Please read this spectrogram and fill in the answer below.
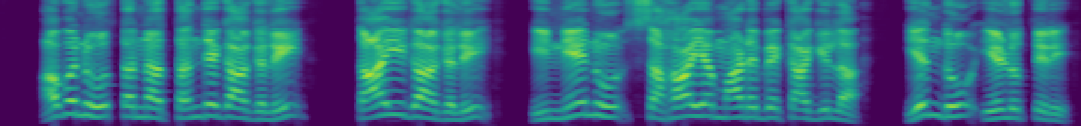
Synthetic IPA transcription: ɐʋɐnut̪ɐnːɐt̪ɐnd̪ɛɡaːɡɐli | t̪aːjiɡaːɡɐli | inːeːnusɐɦaːjɐmaːɽɐbeːkaːɡilːɐ | e̞nd̪ue̞ːɭut̪ːiɾi

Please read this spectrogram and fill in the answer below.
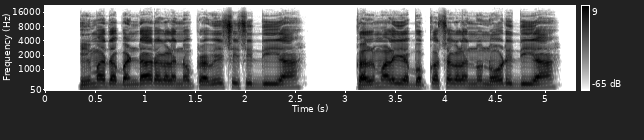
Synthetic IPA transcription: ɦimːɐd̪ɐbɐɳɖaːɾɐɡɐɭɐnːupɾɐʋeːʃisid̪ːijɐ | kɐlmɐɭɛjɐbɔkːɐsɐɡɐɭɐnːuno̞ːɽid̪ːijɐ

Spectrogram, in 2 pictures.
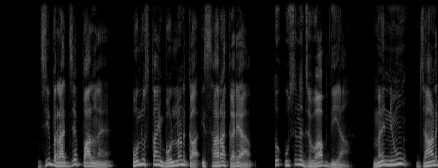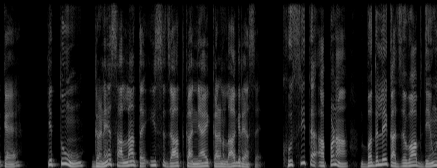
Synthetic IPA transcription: d͡ʒɪbɾaːd͡ʒjəpaːlnɛ | pɔːlʊst̪ãːĩboːləɽ̃kaʔɪsaːɾakɐɾja | t̪oʔʊsnɛd͡ʒɐʋaːbd̪ɪja̰ | mɛ̃njũd͡ʒaːɽ̃kɛ | ket̪ũɡʱɐɽ̃esaːlãt̪ɛʔɪsd͡ʒaːt̪kanjaːjkɐɾəɽ̃laːɡɾejasɛ̰ | kʰʊsit̪ɛʔɐpɽ̃a | bɐd̪lekad͡ʒɐʋaːbd̪eːũ

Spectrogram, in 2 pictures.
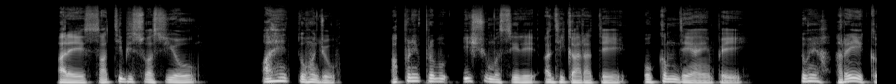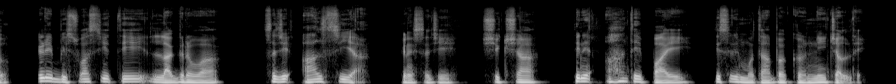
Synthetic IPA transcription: ɐɾesaːt̪ʰiʋɪswaːsijo | aɦẽt̪ʊ̃ɦãd͡ʒo | aːpɽ̃epɾɐbujiːʃumɐsiːɾeʔɐd̪ʱɪkaːɾãt̪eɦʊkəmd̪eã̰ːẽpeḭ | t̪ʊ̃ɦẽhɐɾeːk | d͡ʒeːɽeʋɪswaːsiet̪elɐɡɾɐʋa | sɐd͡ʒeaːlsija̰ | kɐnesɐd͡ʒe | ʃɪkʃa | t̪ɪnẽɐɦãt̪epaːi | t̪ɪsɾemʊt̪aːbəknĩt͡ʃɐld̪eː

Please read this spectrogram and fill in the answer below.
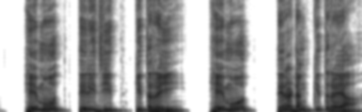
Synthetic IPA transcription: ɦemɔːt̪̚ːeːɾid͡ʒiːt̪̚kɪt̪ɾɐi | ɦemɔːt̪̚ː | eːɾaɖɐ̃ŋɡkɪt̪ɾɐja̰

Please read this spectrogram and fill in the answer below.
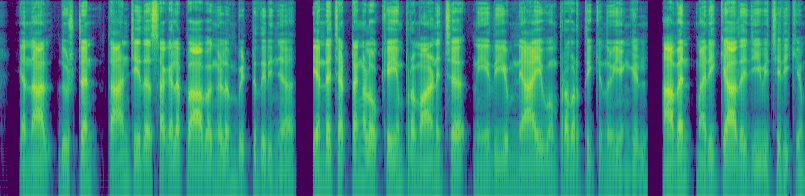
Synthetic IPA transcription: e̞nːaːld̪uʂʈɐnt̪aːnt͡ɕe̞jt̪ɐsɐɣɐlɐbaːbɐŋːɐɭumʋiʈːut̪iɾiɲːɨ | e̞nde̞t͡ɕeʈːɐŋːɐɭo̞kːejumprɐmaːɳit͡ɕːɨniːðijumnjaːjɐʋumprɐʋɐrt̪ikʲːunːuje̞ŋɡilɐʋɐnmɐɾikʲːaːðe̞d͡ʑiːʋit͡ɕːiɾikʲːum

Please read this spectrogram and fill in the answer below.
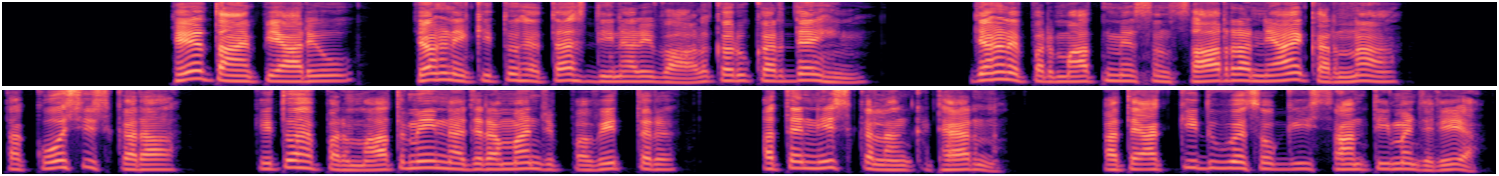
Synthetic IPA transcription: pʰeːɾt̪ãːjẽpjaːɾeo | d͡ʒɛːɦɽ̃ɛk̬it̪ʊɦɛt̪ɛːs̬d̪ɪnaɾibʱaːɭkɐɾukɐɾd̪ɛɦɪn | d͡ʒɛːɽ̃ɛ̃pɐɾmaːt̪mɛ̃sɐ̃nsaːɾːanjaːjkɐɾna | t̪akoːsɪskɐɾa | kit̪ʊɦɛpɐɾmaːt̪mɛ̃inɐd͡ʒɾamɐ̃nd͡ʒpɐʋɪt̪ɾ | ɐt̪ɛnɪsklɐ̃ŋkʈʰɛːɾən | ɐt̪ɛɐkːid̪uɛsoːɡisãːnt̪imɐ̃nd͡ʒɾeːaː

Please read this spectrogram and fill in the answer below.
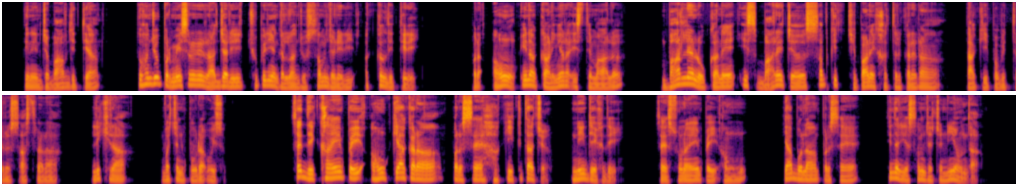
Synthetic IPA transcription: t̪ɪnẽd͡ʒɐbaːbd̪ɪt̪ːja | t̪ʊɦãːd͡ʒopɐɾmeːsɾaɾeɾaːd͡ʒaɾit͡ʃʰʊpːɾɪjãɡɐlːãd͡ʒosɐməd͡ʒɽ̃eɾiɐkːəld̪ɪt̪ːiɾɐiː | pɐɾɐũɪnãkaːɽ̃ɪjãɾaʔɪst̪eːmaːl | baːɾlɪjãloːkãneɪsba̰ːɾet͡ʃəsɐbkɪt͡ʃʰt͡ʃʰɪpaːɽ̃ekʰaːt̪əɾkɐɾeːɾã | t̪aːkipɐʋɪt̪ɾəsa̰ːst̪ɾãɾa | lɪkʰiɾa | ʋɐt͡ʃənpuːɾaɦoisɐk̚ | sɛd̪ɪkʰːaːẽpɐiɐũkjaːkɐɾãpɐɾsɛhɐkiːkt̪at͡ʃ | nĩd̪eːkʰd̪ḛː | sɛsʊɽ̃ãːẽpɐiʔaũ | kjaːboːlãpɐɾsɛ | t̪ɪnãɾɪjasɐ̃md͡ʒat͡ʃənĩãːʊ̃nd̪a̰ː

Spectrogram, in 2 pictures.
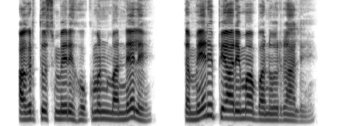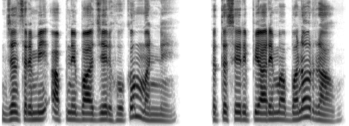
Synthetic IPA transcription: ɐɡəɾt̪ʊsmeːɾeɦʊkmənmɐnːele | t̪ameːɾepjaːɾemãbɐnoːɾːaːle | d͡ʒɛ̃ːnsɾemĩʔɐpnebaːd͡ʒeɾeɦʊkəmːɐnːe | t̪at̪ɐseːɾepjaːɾemãbɐnoːɾːaːo

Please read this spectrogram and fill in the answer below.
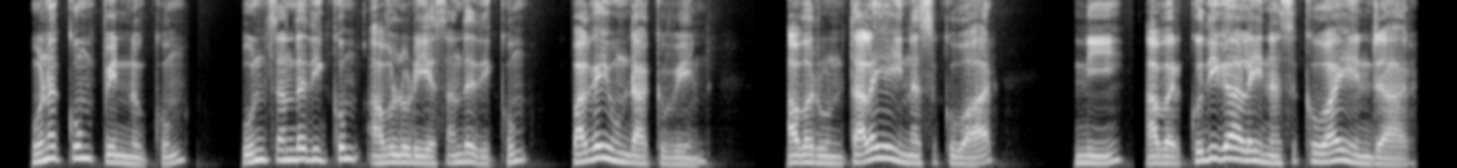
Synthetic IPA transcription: ʊnɐkːɯmpɛnːɯkːɯm | ʊnsɐnd̪ɐðɪkːɯmɐʋɐɭɯɽɐjɐsɐnd̪ɐðɪkːɯm | pɐɣɐɪʊɳɖaːkɯʋeːn | ɐʋɐɾʊnt̪ɐlɐjɐɪnɐsɯkːɯʋaːɾ | niːɐʋɐɾkʊðɪɣaːlɐɪnɐsɯkːɯʋaːjɛndraːɾ

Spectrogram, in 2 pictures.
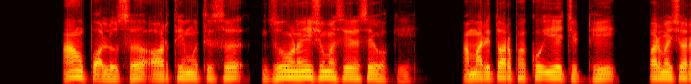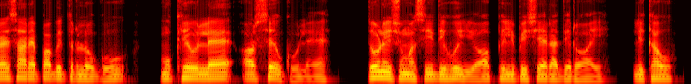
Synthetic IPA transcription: aːũpɔːlʊsɔɾt̪ʰɪmoːt̪ʰiʊs | d͡zʊɽ̃jiːʃ̬umɐsiːɾɛseːʋɐki | amaːɾit̪ɔɾpʰakuɪɛt͡ʃɪʈʰːi | pɐɾmeːʃwəɾaɾɛsaːɾɛpɐʋɪt̪ɾəloːɡu | mʊkʰeːulɛɔɾseːʊkulɛ | d͡zʊɽ̃jiːʃumɐsiːd̪iɦʊijɔpʰɪlɪpːiʃɛːɾad̪iɾɔi | lɪkʰaːu

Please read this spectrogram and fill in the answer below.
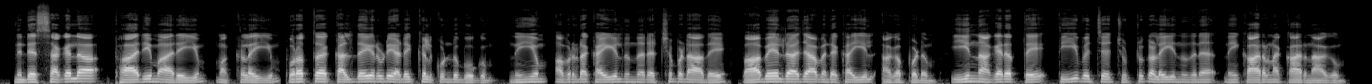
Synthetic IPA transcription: ninde̞sɐɣɐlɐb̥ʱaːɾjɐmaːɾejumːɐkːɐɭejumpurɐt̪ːɨkɐld̪ɐjɐɾuɽe̞ɐɽukʲːɐlko̞ɳɖupo̞ːɣumniːjumɐʋɐɾuɽe̞kɐjːilninːɨɾekʂɐp̬ːeɽaːðe̞b̥aːbe̞ːlɾaːd͡ʑaːʋinde̞kɐjːilɐɣɐpːe̞ɽumiːnɐɣɐɾɐt̪ːe̞t̪iːʋɐt͡ɕːɨt͡ɕuʈːukɐɭɐjːunːɐðinɨniːkaːɾɐɳɐkːaːɾɐnaːɣum

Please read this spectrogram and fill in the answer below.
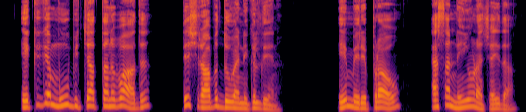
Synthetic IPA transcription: ɪkɡɛːmũːbɪt͡ʃaːt̪ənbaːd̪ | t̪eːʃəɾaːbd̪uːɛ̃nɪk̬əld̪eːɦən | eːmeːɾepɾaːo | ɛːsanẽĩːɦoːɽ̃aːt͡ʃaːiːd̪a̰ː

